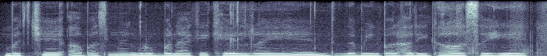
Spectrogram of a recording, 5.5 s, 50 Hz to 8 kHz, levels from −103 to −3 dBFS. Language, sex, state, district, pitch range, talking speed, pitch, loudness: Hindi, female, Madhya Pradesh, Bhopal, 205-220 Hz, 165 wpm, 210 Hz, -17 LUFS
